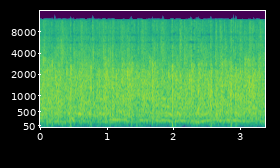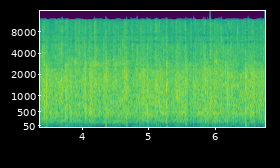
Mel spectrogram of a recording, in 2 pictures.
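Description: A roomful of people applauding, with steady, dense clapping.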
